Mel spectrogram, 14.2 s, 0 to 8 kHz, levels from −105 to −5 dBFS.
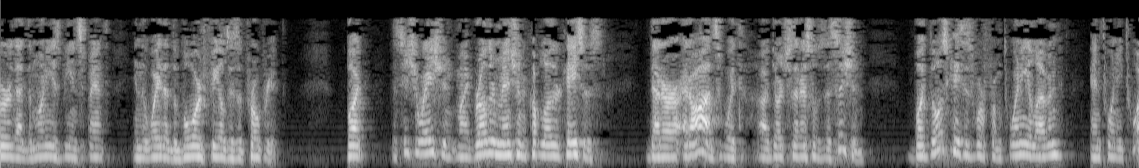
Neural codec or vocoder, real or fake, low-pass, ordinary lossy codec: none; real; 7.2 kHz; MP3, 24 kbps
